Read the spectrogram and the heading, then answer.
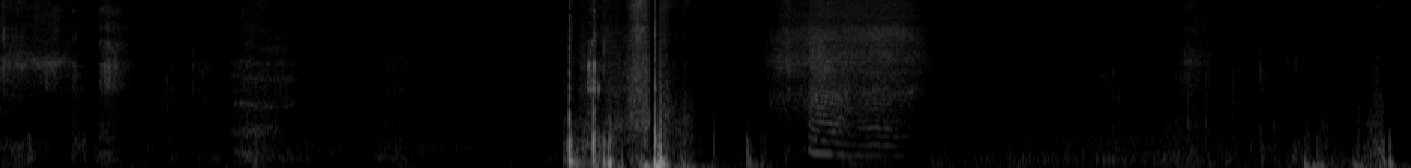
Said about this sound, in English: Oh, I knocked the mic down. Hold on. Let me fix this.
